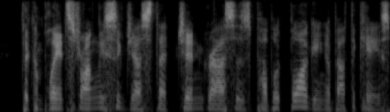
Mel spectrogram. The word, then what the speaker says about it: Gingras: And three, the blog effectively documents Jen Grass's dispute with the judge and opposing council in real time. In other words, it's pronounced gin like you drink and grass like you mow.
